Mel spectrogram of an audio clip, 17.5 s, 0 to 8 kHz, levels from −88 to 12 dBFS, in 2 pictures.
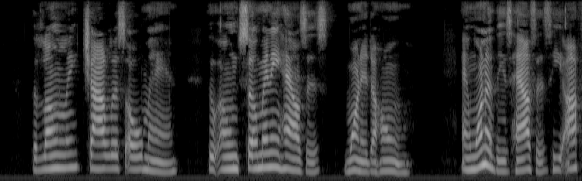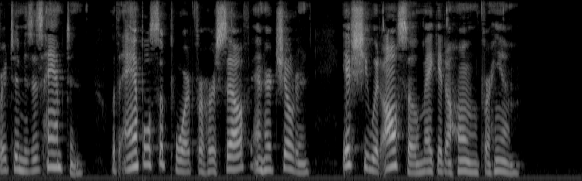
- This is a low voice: No, high, 195 Hz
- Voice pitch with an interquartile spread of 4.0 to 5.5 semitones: Yes, average, 4.3 semitones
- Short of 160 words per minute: Yes, average, 140 wpm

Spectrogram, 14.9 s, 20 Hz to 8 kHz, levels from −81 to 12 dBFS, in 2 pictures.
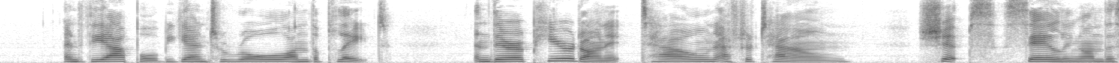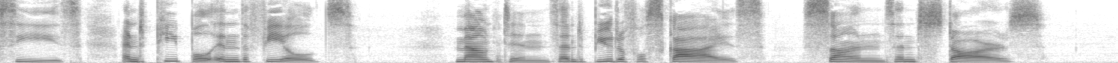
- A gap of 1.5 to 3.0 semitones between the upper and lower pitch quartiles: Yes, average, 2.7 semitones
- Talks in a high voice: Yes, high, 225 Hz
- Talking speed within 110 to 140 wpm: Yes, slow, 135 wpm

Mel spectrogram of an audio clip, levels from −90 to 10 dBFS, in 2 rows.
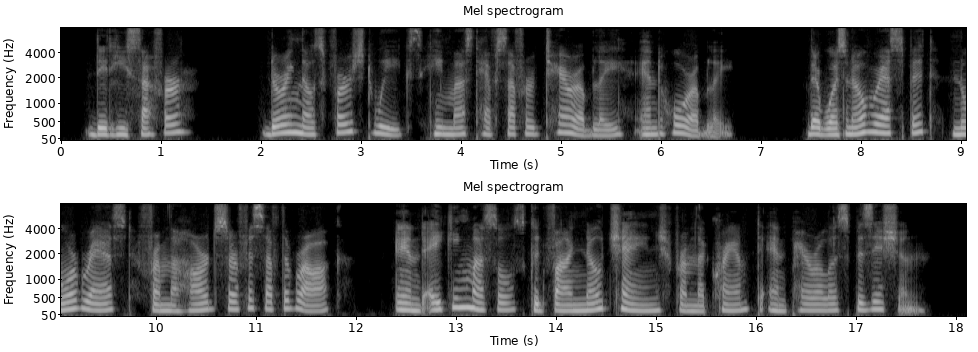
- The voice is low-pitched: No, medium, 175 Hz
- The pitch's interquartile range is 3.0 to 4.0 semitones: Yes, average, 3.4 semitones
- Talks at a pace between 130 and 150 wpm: Yes, slow, 135 wpm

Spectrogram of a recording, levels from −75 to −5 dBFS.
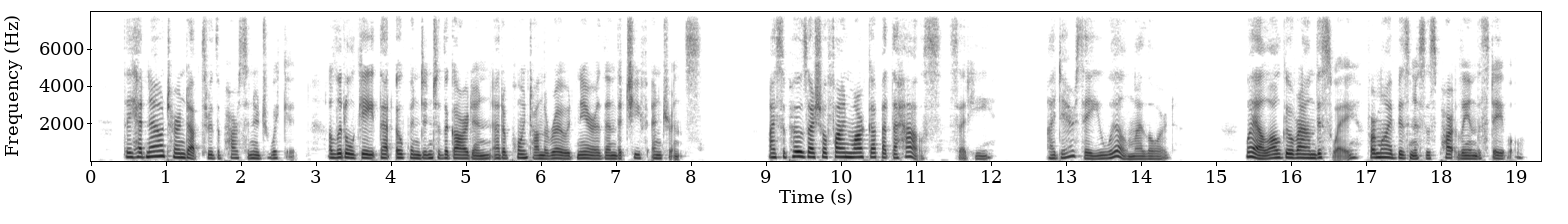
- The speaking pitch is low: No, medium, 185 Hz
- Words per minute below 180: No, average, 185 wpm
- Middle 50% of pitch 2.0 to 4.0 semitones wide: No, average, 4.5 semitones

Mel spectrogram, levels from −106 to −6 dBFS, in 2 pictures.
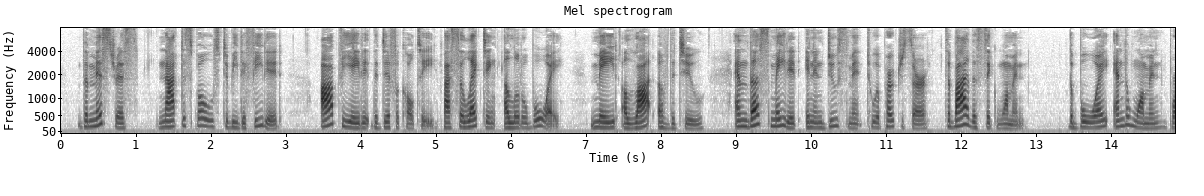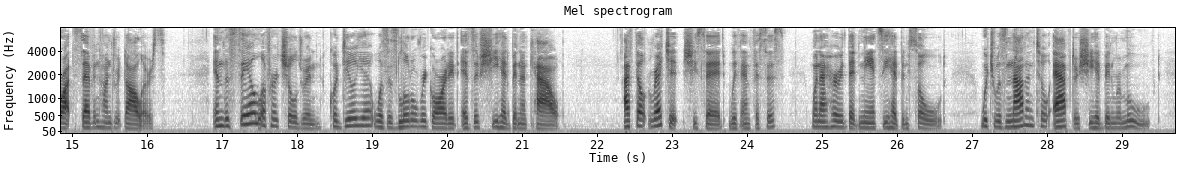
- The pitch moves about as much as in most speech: Yes, average, 4.0 semitones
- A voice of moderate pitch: Yes, medium, 160 Hz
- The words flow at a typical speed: Yes, average, 170 wpm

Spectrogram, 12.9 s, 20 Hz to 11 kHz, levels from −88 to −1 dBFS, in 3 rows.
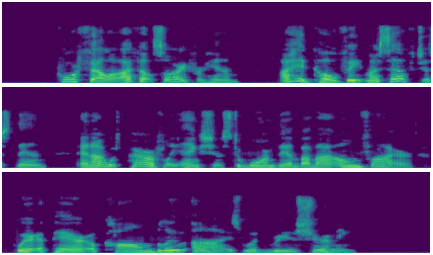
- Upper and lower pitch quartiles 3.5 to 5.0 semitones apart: Yes, average, 4.1 semitones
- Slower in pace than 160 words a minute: No, average, 170 wpm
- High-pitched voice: Yes, high, 200 Hz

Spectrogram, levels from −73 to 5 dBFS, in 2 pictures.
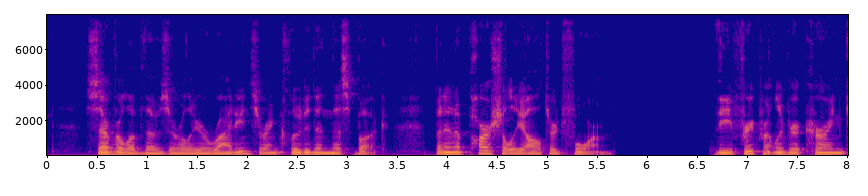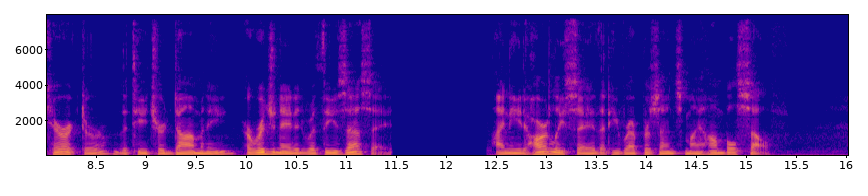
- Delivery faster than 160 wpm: No, average, 140 wpm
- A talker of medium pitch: No, low, 100 Hz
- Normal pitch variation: Yes, average, 4.1 semitones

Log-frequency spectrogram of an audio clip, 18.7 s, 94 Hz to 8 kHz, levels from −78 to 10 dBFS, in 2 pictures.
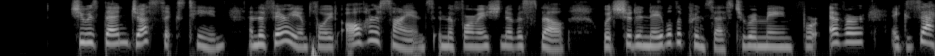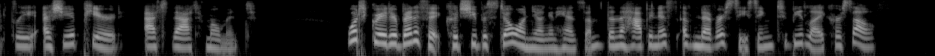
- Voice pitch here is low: No, high, 220 Hz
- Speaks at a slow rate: No, average, 175 wpm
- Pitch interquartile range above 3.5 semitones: Yes, average, 4.1 semitones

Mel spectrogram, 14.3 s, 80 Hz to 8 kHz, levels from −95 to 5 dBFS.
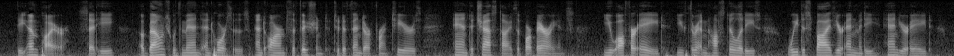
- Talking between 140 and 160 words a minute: Yes, average, 145 wpm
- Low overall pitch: Yes, low, 125 Hz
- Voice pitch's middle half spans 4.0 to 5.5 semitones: No, average, 2.7 semitones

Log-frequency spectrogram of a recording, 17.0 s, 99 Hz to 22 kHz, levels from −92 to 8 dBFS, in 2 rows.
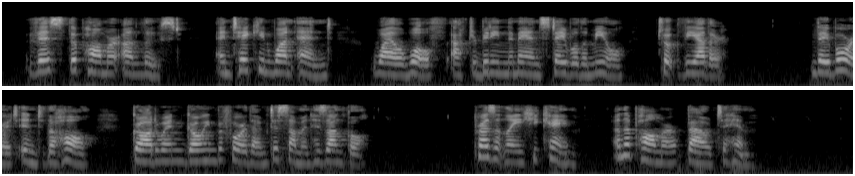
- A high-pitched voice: Yes, high, 230 Hz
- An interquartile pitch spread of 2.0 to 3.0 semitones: Yes, narrow, 2.5 semitones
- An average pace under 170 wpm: Yes, average, 150 wpm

